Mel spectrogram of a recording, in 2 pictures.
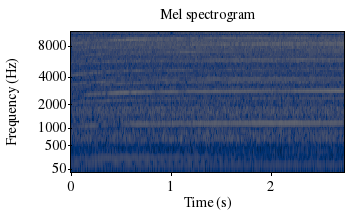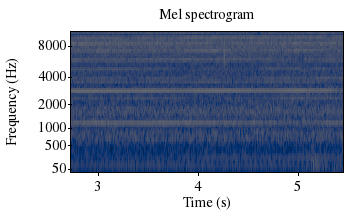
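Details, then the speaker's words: Snapmaker 2.0 power module's small rear cooling fan in anodized aluminum case, constant high-pitched whine and airy rush, about as loud as a household vacuum; fan to be replaced with quieter one; loud cooling fan noise. "this noise is being made by the little fan in the back right here that's cooling off this whole unit"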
